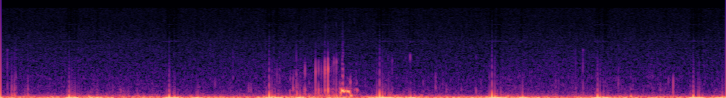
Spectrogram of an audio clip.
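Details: Close-up recording of ordinary stomach growling made for body-sound ASMR: low bubbling gurgles and rumbles with brief squeaky shifts of gas and fluid.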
